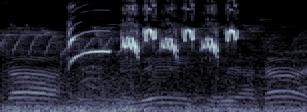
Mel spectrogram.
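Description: Yellow-fronted canary singing a bright, high phrase: a rising whistled slur, then a quick run of five or six sweet, sharp notes; faint low hum behind.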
